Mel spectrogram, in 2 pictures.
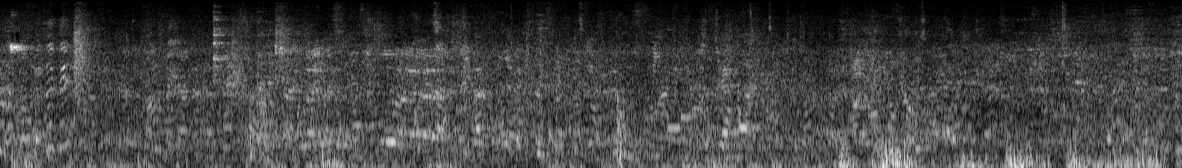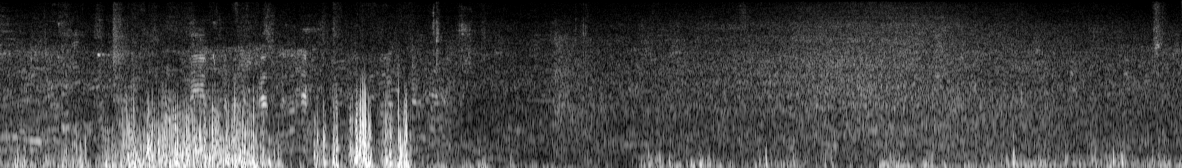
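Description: Footsteps tap on pavement as people walk past.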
